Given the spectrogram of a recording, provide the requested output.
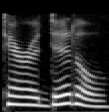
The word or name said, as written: tarradiddle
